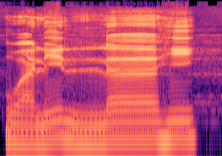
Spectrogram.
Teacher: Pada huruf la kita tahan dan tekan ya di lafaz Allah ini karena terdapat tanda tasdid di atasnya.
